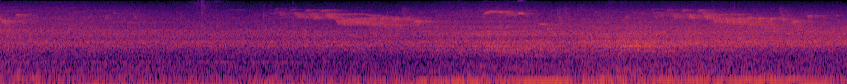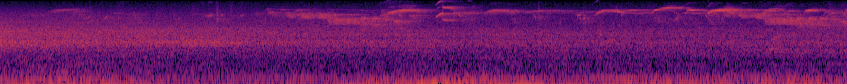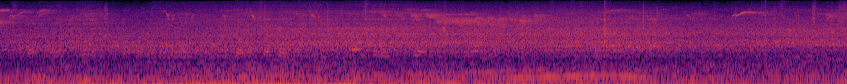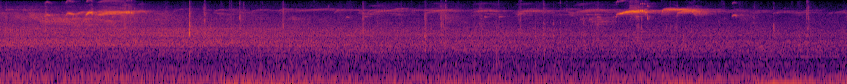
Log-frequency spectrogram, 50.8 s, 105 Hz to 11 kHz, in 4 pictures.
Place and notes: all the mornings of the ... - jul 5 2013 friday 07:09
5 July 2013, 07:09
